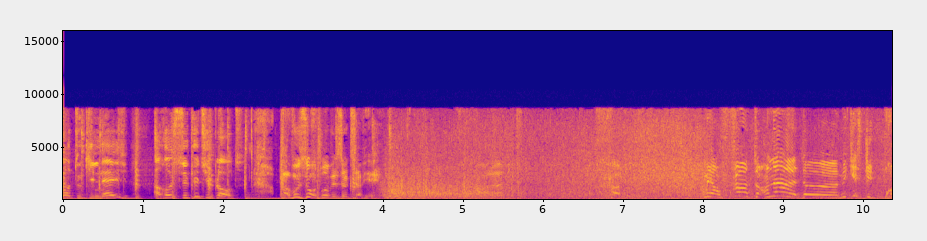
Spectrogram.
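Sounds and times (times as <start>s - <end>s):
speech: 0.1s - 5.0s, 6.9s - 7.4s, 8.0s - 10.3s
sudden heavy downpour of rain: 3.9s - 10.3s.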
